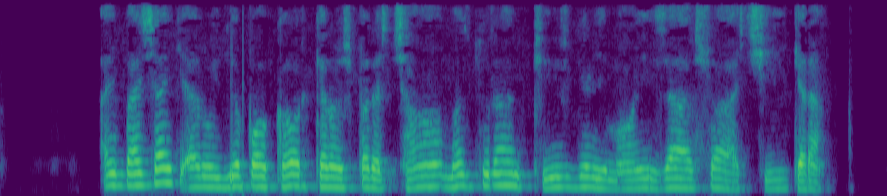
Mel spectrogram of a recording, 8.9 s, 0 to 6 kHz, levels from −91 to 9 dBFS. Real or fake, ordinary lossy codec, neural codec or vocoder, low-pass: fake; MP3, 32 kbps; codec, 16 kHz, 8 kbps, FreqCodec, smaller model; 5.4 kHz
